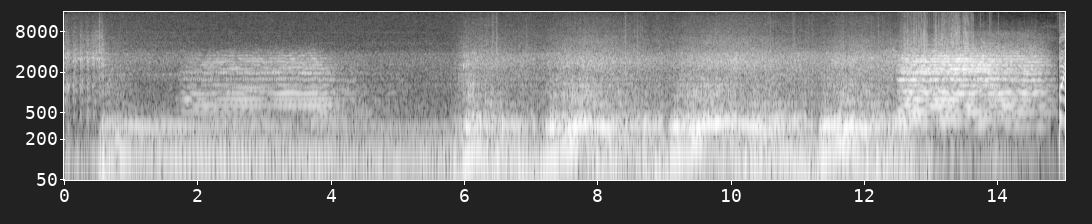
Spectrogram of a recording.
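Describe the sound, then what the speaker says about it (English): Exhaust of a 2019 Ford Explorer with dual exhaust, heard close behind the SUV: a steady idle, then several loud revs that rise and fall, then a settle back to idle, with no talking. "As always, here is that exhaust clip."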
